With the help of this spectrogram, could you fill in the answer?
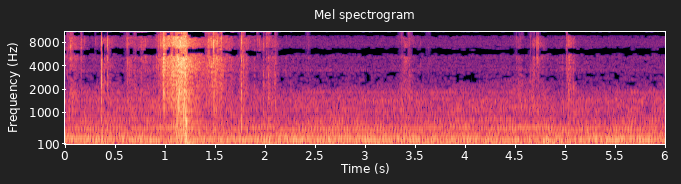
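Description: Yellow-green foam bead slime (floam) is squeezed, then stretched into a thin sheet and pressed back together by fingertips. Soft crackling and popping clicks ride over a steady low hum, with one brighter, louder burst of crackle near the first second.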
